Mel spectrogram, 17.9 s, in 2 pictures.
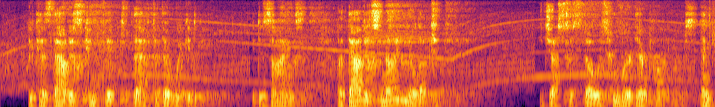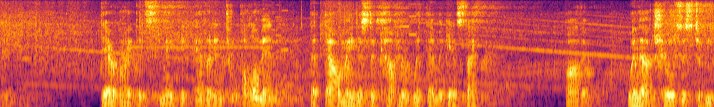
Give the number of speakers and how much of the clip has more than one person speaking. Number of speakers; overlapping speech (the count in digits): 1, no overlap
